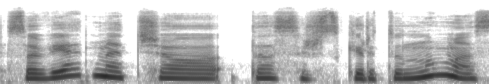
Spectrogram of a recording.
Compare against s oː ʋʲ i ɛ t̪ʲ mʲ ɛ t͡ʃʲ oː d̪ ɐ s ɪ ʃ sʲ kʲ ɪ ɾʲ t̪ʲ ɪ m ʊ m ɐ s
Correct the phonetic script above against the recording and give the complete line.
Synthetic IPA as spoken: s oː ʋʲ i ɛ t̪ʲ mʲ ɛ t͡ʃʲ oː t̪ ɐ s ɪ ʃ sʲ kʲ ɪ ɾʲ t̪ʲ ɪ n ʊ m ɐ s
